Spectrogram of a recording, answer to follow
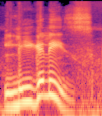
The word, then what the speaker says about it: Legalese: तो लीगलीज़ एक्चुअली जो वर्ड है उसकी स्पेलिंग है LEGALESE. उस शब्द का मतलब होता है वो वर्ड्स जिनका लॉ के साथ एसोसिएशन है, लेकिन उसमें वर्ड प्ले करके उन्होंने EASE कर दिया, ईज़, यानी कि ईजी कर देना.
